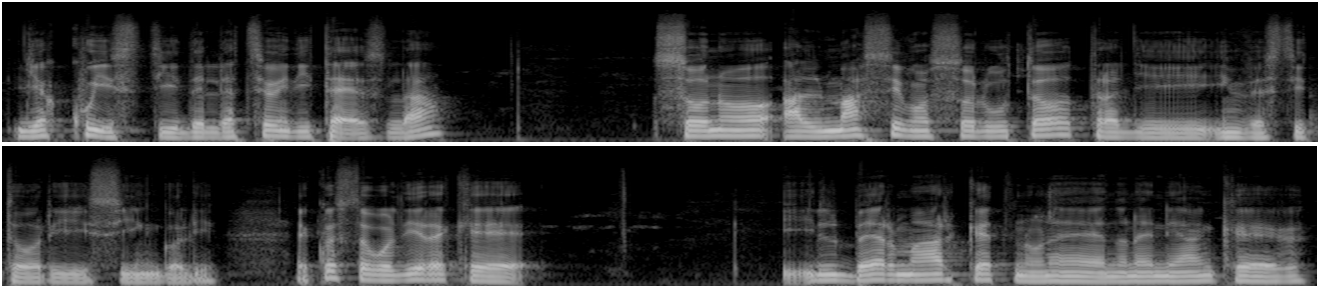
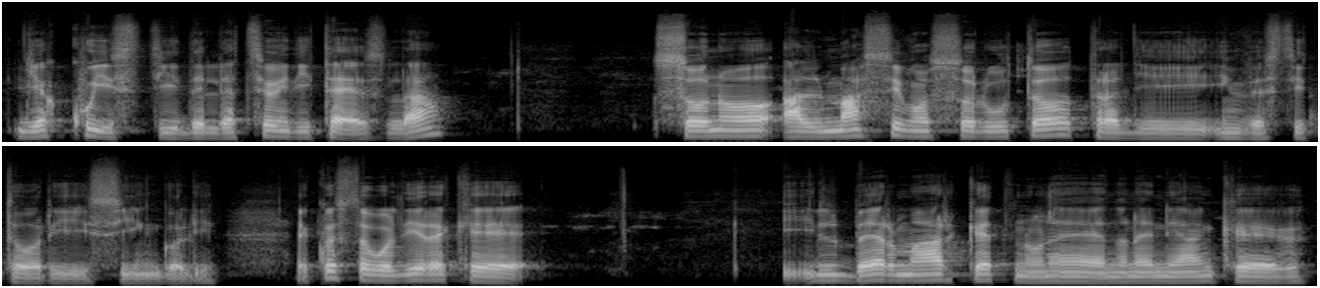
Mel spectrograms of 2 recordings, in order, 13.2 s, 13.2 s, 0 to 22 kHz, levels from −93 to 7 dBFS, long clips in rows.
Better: first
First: none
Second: thin; somewhat; fading below 450 Hz

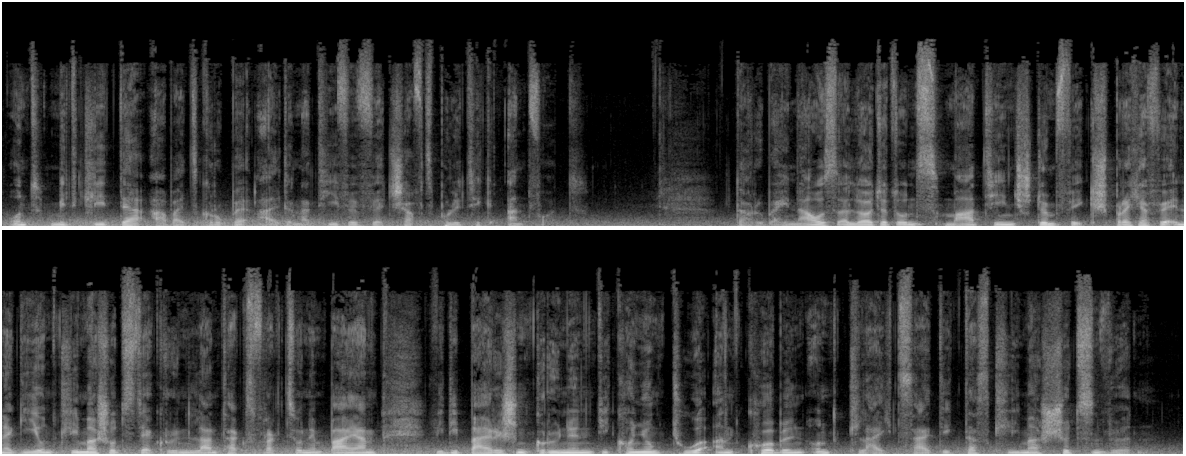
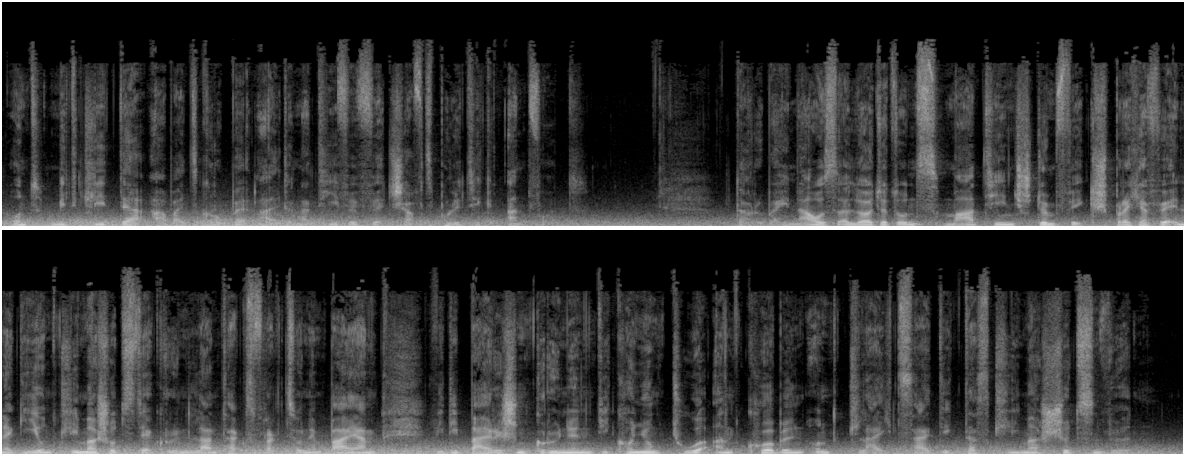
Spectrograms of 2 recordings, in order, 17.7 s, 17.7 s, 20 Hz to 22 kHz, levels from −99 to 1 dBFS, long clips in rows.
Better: first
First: wind noise on the microphone; occasional gusts; 20 dB below the speech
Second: wind noise on the microphone; heavy; 9 dB below the speech

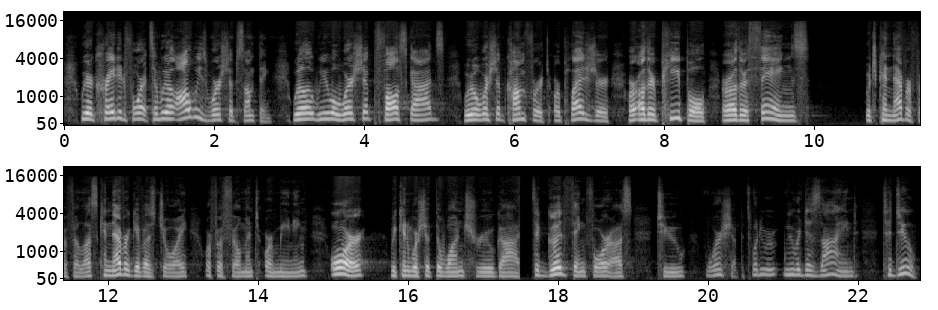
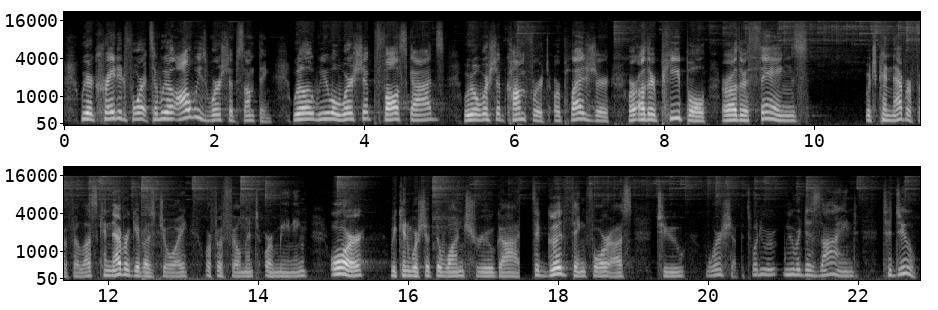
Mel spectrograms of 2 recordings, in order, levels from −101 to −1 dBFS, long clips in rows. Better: first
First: none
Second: household noises; faint; throughout; 25 dB below the speech

